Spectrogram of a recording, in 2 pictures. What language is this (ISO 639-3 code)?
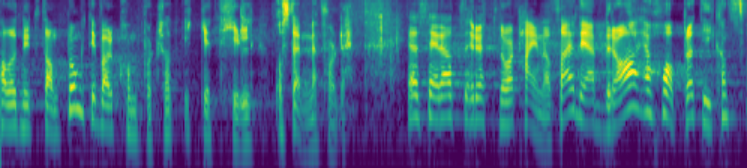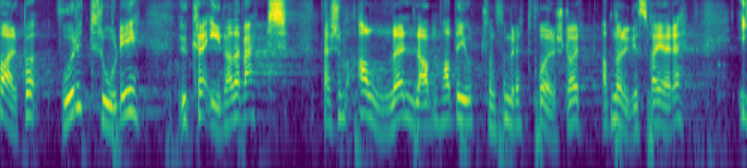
nor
